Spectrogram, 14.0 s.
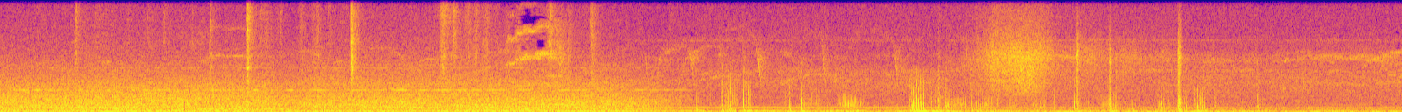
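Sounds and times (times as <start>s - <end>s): birds calling: 0.0s - 9.4s
steady background hum: 0.0s - 14.0s.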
